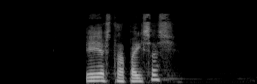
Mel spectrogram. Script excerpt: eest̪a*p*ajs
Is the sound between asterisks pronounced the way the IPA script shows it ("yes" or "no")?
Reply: yes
